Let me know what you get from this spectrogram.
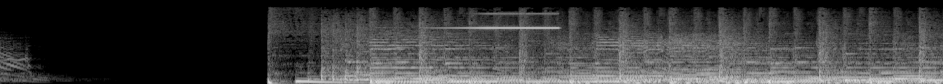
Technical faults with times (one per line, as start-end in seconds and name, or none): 4.19-5.63 loudspeaker feedback squeal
